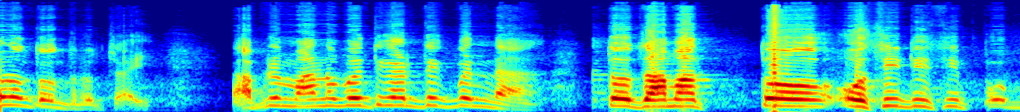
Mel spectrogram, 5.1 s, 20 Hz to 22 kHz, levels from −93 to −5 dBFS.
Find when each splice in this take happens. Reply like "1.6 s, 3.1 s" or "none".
3.0 s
